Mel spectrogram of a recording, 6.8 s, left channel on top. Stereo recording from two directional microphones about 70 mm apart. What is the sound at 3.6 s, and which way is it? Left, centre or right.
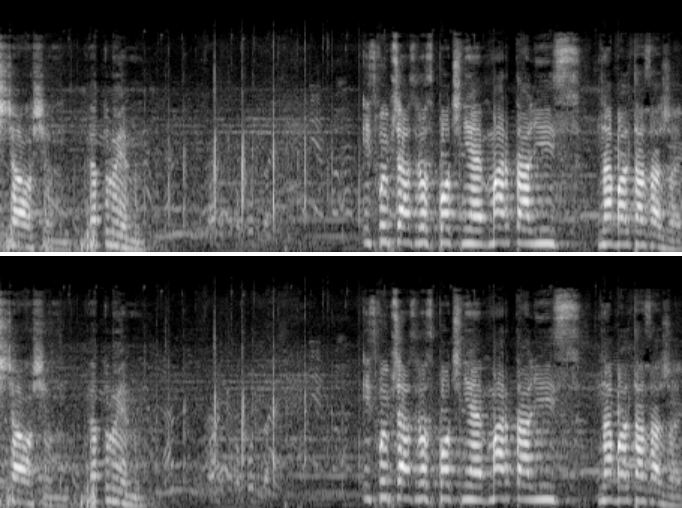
A man's voice, left.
